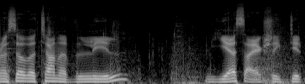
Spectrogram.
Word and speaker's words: Lille: Alright, we're going to sell the town of Lille. Yes, I actually did pronounce it correctly this time.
